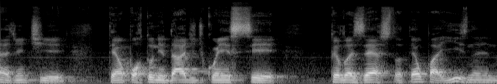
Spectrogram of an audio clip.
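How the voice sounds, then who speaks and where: A man with a fairly low pitch. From Rio de Janeiro, West Zone. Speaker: police commander. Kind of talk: interview. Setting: studio.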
